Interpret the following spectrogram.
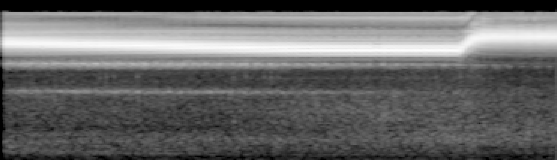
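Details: Kaempfer cicada singing in woodland at Kejonuma, where cicadas have begun calling loudly: a steady, piercing, very high continuous buzz that holds level, then jumps slightly higher near the end, with a faint lower tone beneath.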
